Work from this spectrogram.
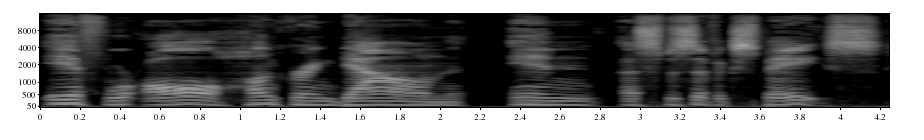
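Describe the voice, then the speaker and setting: A man's voice: medium pitch, slow, dry recording, studio quality. A man hosting a radio interview in a chatty, promotional way. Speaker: radio show host.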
